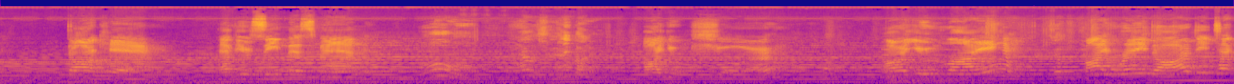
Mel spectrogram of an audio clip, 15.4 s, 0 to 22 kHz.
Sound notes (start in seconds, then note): 2.8 instrument crackling; 2.8 tense music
